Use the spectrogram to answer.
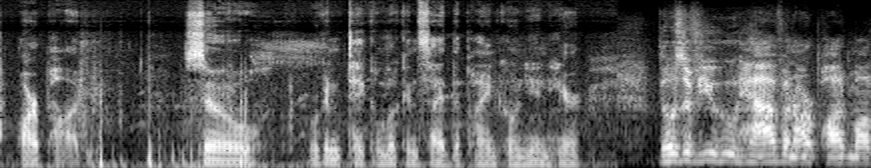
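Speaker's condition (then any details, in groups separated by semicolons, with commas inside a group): No condition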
